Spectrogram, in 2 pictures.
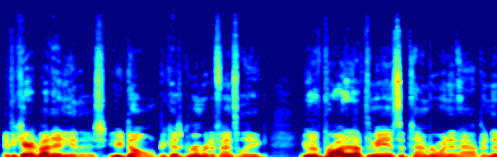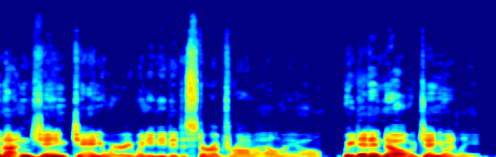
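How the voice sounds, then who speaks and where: Speaking quickly in a mid-range voice, this man hosts a livestream and reads out messages, reacting with an agitated, profanity-heavy rant. He sounds vehement throughout. The sound is dry and of studio quality.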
